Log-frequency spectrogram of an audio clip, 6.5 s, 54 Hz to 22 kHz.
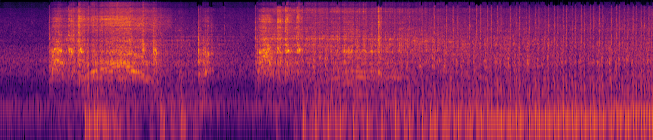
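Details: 1979 Honda CX500 twin, first start after sitting about 5 years, carburetors rebuilt and electrics reconnected: starter churns, engine fires, blips once, then holds a steady even idle without stumbling; normal start and idle.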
